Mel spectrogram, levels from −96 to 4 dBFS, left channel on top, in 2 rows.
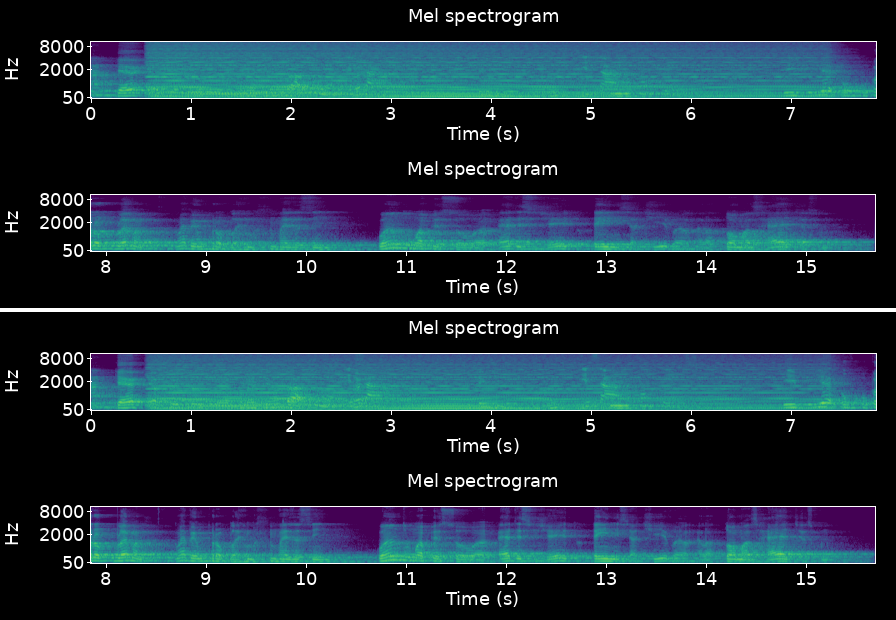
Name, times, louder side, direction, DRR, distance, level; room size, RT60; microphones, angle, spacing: voice 1, 0.3-2.2 2.6-2.7 3.9-4.7 5.2-5.4 6.9-8.4 8.7-10.2 10.7-12.6 12.9-15.2, right 2 dB, 55° right, 5 dB, 0.5 m, -29 dB
sound 1, 0.5-7.4, left 1 dB, 30° left, 1.7 m, -30 dB
voice 2, 2.0-3.3 4.9-5.9, right 2 dB, 25° right, 3 dB, 0.9 m, -35 dB
8.9 x 5.3 x 7.4 m, 2.1 s
head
